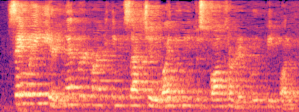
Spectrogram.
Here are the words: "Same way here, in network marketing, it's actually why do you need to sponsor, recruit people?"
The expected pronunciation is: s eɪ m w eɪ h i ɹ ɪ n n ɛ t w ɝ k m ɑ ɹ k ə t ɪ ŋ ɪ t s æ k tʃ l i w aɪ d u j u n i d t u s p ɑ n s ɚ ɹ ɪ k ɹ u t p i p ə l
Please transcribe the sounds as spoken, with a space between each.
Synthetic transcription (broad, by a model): s eɪ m w eɪ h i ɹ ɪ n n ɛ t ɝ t m ɑ ɹ k ə t ɪ ŋ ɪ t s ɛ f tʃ i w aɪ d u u n i d t u s p ɑ n s ɚ ɹ ɪ k ɹ u t p i p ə l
